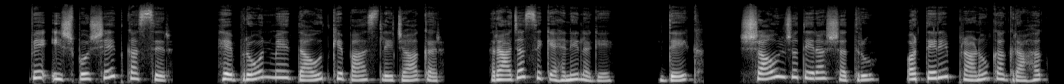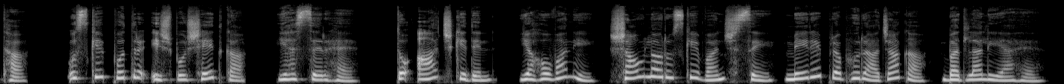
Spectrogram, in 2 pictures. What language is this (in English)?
Hindi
